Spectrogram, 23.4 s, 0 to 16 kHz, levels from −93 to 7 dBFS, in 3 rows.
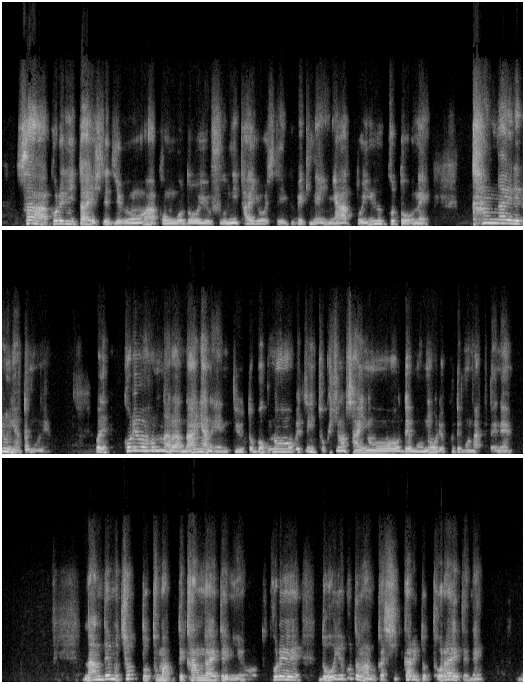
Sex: male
